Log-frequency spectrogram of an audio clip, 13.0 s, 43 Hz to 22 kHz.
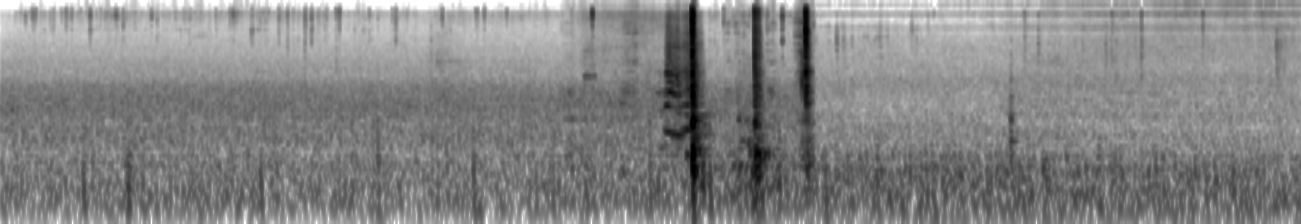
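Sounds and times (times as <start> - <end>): scraping rustle: 5.7 - 8.2.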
